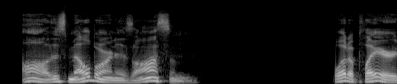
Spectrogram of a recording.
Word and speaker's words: Melbourne: Jade Melbourne is how you pronounce her name, but her name is spelled Melbourne, and she is Australian.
